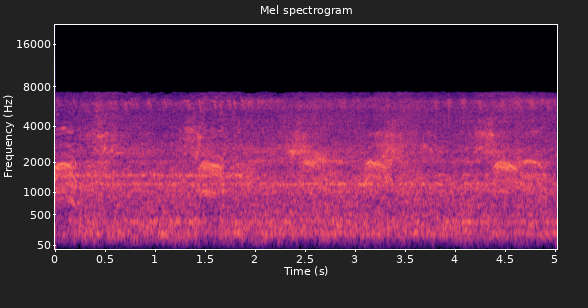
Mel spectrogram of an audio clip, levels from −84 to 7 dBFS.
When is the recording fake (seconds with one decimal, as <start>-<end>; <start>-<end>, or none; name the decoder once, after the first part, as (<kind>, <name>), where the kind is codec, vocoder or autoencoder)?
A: 1.9-5.0 (autoencoder, DAC-VAE)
